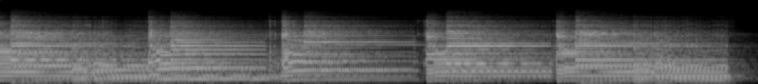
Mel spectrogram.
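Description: Lead guitar tuned a whole step down plays the intro through heavy distortion, a loud sliding four-bar riff repeating with short breaks between phrases, played alone with no talk.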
